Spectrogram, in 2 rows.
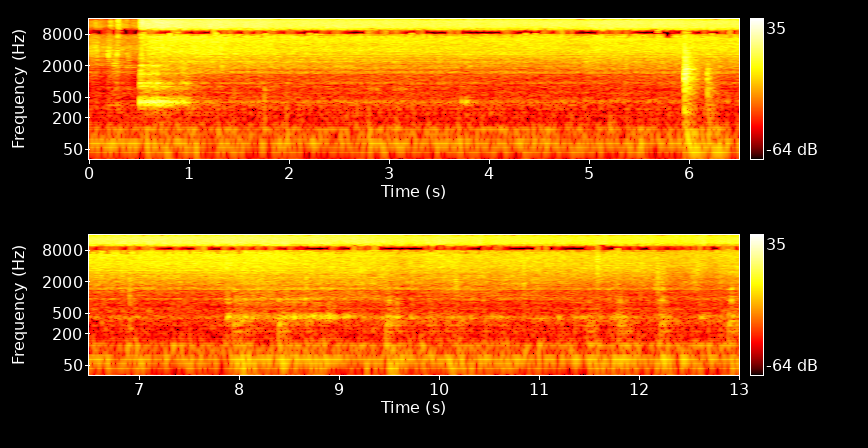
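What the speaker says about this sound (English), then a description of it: "I'm going to saute these up for, approximately 3 to 4 minutes." Diced onions sauté in butter in a pan on the stove, a steady soft sizzle and hiss with a sharp clank of a utensil midway and occasional stirring scrapes.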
